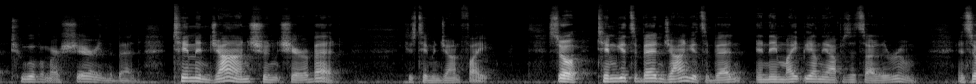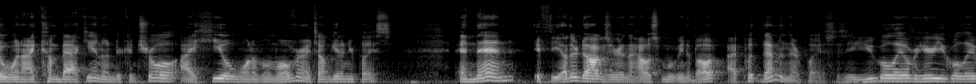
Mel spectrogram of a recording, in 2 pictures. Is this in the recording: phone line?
no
